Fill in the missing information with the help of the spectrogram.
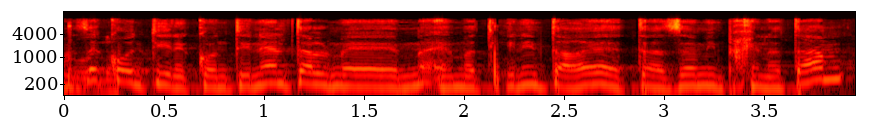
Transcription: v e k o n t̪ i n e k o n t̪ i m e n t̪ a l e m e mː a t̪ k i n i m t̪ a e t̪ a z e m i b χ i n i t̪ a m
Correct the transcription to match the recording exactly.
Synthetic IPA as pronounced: z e k o n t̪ i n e k o n t̪ i n e n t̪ a l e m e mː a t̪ k i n i m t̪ a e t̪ a z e m i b χ i n a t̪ a m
